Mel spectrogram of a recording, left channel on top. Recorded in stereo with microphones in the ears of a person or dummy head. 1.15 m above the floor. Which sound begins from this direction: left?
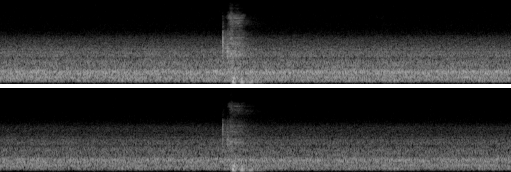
Breathing, at 2.2 s.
